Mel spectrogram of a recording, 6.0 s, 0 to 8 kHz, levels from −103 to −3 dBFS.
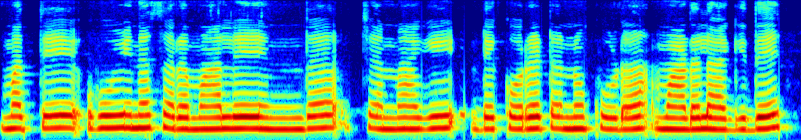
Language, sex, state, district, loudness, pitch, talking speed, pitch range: Kannada, female, Karnataka, Bidar, -13 LUFS, 250 Hz, 80 wpm, 245-265 Hz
